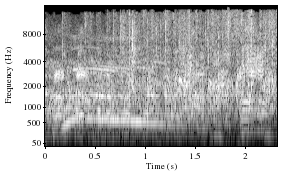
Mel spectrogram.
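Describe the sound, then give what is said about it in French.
Applause from a game-show audience, a steady, moderately loud wash of clapping with a voice speaking over it. “Oui, c'est pour avoir des applaudissements du Nord.”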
